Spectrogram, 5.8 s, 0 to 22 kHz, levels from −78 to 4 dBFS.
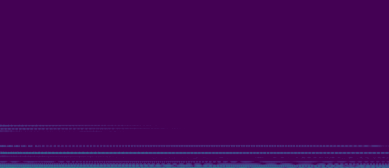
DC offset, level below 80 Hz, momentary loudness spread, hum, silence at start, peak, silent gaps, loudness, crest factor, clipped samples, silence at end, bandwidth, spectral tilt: under 0.1%; -48 dBFS; 8 LU; none; 0 s; -32 dBFS; none; -50 LUFS; 12 dB; under 0.1%; 0 s; 5.8 kHz; -5 dB/octave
